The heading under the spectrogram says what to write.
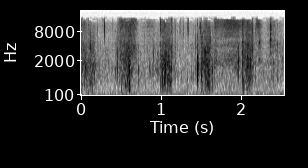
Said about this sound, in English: All right, how do the footsteps sound?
